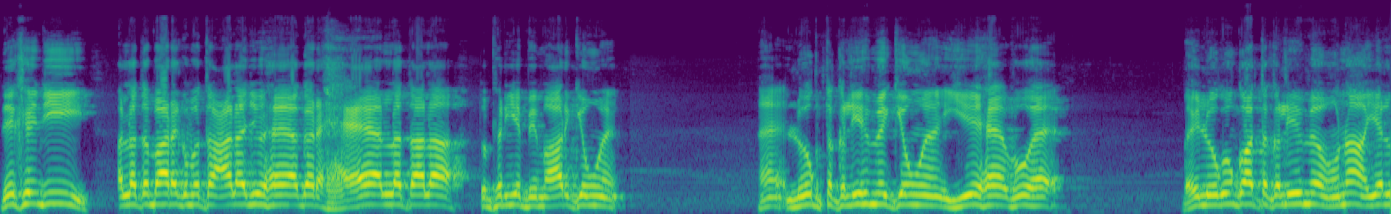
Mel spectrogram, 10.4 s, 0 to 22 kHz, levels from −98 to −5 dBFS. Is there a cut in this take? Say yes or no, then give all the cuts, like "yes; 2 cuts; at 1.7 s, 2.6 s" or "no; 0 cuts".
no; 0 cuts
